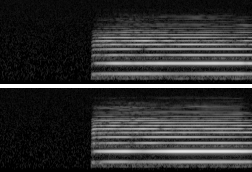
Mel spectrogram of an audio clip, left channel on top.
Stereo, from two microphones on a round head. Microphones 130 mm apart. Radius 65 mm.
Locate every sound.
0.9 s a violin: 75° right (ahead or behind), 3.5 m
